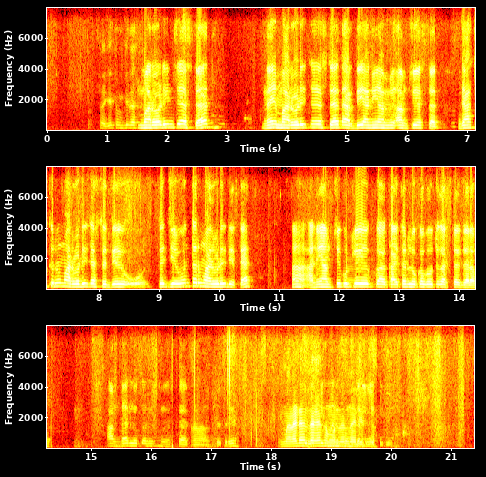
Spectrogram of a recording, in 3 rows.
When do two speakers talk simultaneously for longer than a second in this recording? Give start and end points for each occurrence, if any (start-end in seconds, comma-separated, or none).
18.5-19.7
